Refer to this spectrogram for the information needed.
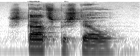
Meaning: constitutional structure, regime, polity
- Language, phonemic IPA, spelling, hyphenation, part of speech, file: Dutch, /ˈstaːts.bəˌstɛl/, staatsbestel, staats‧be‧stel, noun, Nl-staatsbestel.ogg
